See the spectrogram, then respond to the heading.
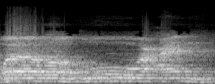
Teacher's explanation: Ha di ujung tu bagi dengar sikit sampai ke makhraj dia.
